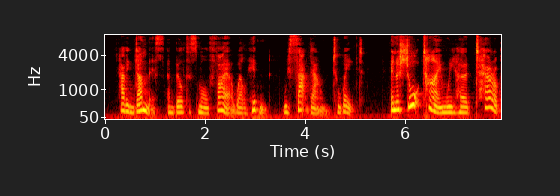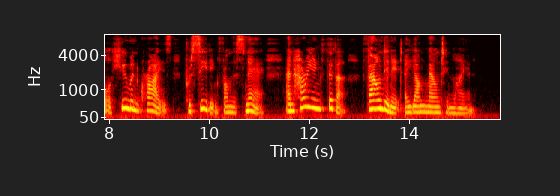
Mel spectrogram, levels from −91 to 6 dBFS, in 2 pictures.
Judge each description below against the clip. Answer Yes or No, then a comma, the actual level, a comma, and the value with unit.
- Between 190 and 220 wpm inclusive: No, average, 145 wpm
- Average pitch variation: No, wide, 6.7 semitones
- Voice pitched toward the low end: No, medium, 180 Hz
